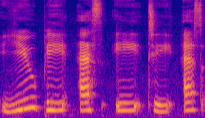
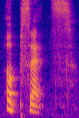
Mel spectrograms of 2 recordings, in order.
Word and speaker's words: upsets: yes okay the spelling u p s e t s this is a plural noun and it's pronounced upsets upsets as opposed to upset yes yes okay it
